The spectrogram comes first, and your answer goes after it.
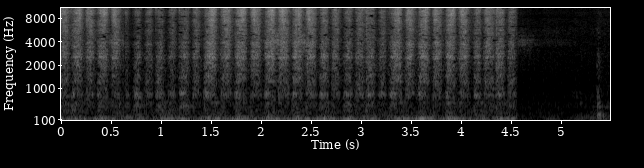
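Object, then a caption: Leather sneaker with rubber sole, sanded with an abrasive block. A white abrasive file block is rubbed back and forth along the white rubber sole edge and the brown leather toe and heel of a single hollow, empty Dr. Martens Solaris leather sneaker held in hand. The result is a fast, steady run of rasping, bright scraping strokes over a low rumble. The strokes stop abruptly at about 4.5 seconds, leaving near silence.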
